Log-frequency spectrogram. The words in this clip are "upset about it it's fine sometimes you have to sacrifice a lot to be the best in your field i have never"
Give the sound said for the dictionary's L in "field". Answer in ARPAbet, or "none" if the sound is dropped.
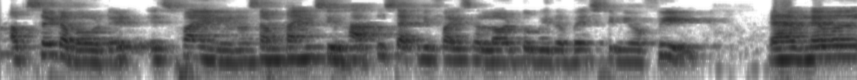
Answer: none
